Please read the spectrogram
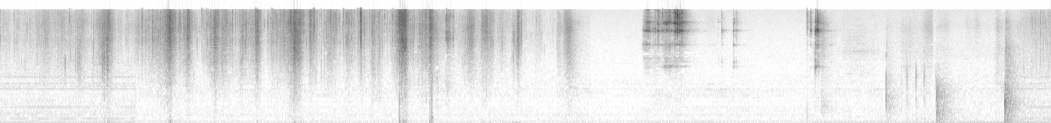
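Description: A scattered series of sharp clicks, taps and knocks with a brief metallic clink in the middle. A low steady machine hum cuts out after about a second and a half and comes back near the end.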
